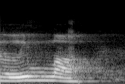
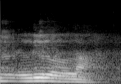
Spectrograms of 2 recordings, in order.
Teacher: Lillah, lafal Allah, tapi sebelumnya berharokat kasroh, maka harus dibaca tipis. Jangan lillah, tapi lillah, ya.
